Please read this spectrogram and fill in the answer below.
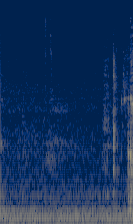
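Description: Near silence: low room hum with a couple of faint, soft wet touches as cotton candy is dabbed with water.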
